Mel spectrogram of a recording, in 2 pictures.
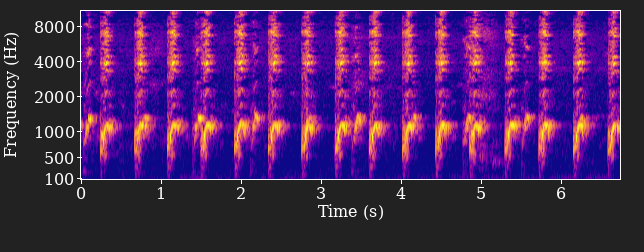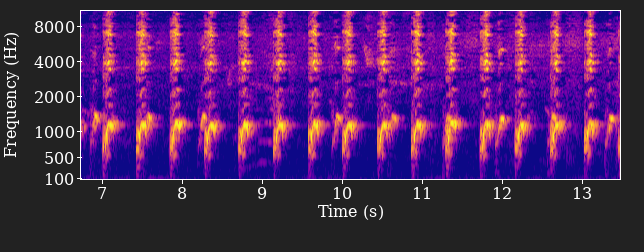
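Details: White-breasted waterhen giving a long, steady series of harsh, croaking notes, repeated roughly twice per second with very regular rhythm, loud and close, with nothing else clearly heard.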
